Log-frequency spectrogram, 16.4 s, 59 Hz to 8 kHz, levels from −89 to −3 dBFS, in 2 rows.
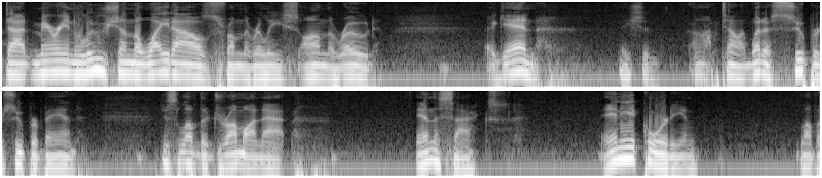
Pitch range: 90-115 Hz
